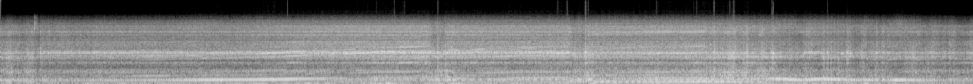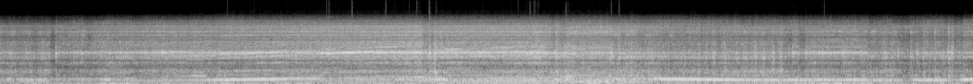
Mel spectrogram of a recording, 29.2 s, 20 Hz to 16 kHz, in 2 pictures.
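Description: Datsun 510 race car's engine at racing speed, heard from inside the cabin, its revs repeatedly climbing and then dropping back through the corners.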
